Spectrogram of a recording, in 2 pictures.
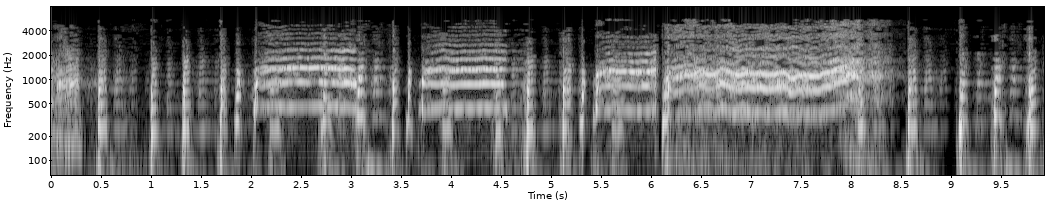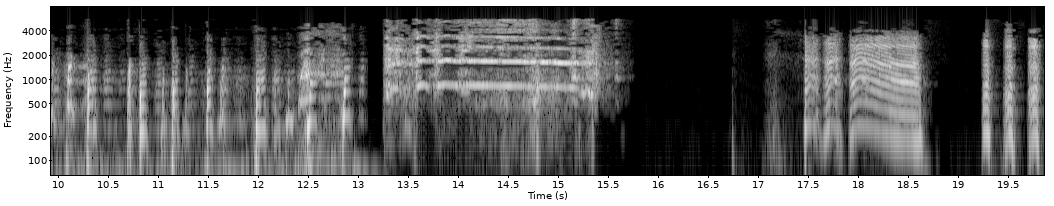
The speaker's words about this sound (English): And, of course, you heard our singing chickens. You might recognize the tune.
